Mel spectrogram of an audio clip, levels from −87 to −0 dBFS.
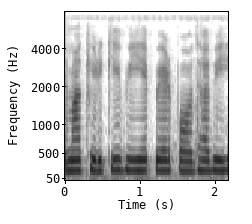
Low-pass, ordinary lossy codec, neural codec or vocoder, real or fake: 7.2 kHz; none; none; real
